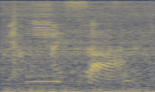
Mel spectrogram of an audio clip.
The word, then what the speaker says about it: Isan: And then after that, the written changed, repeatedly, and then it comes to the word Isan, which is that's how the Thai pronounce.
